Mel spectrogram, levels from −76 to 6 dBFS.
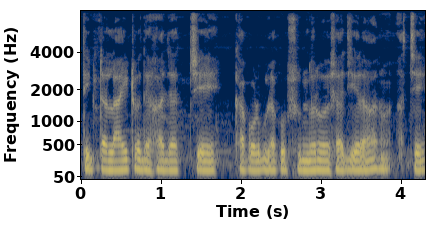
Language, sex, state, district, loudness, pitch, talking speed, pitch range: Bengali, male, Assam, Hailakandi, -15 LUFS, 125 Hz, 155 wpm, 120-125 Hz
